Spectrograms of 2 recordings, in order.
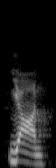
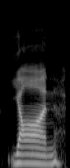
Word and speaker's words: Jan: i pronouncing that right Yan Yan when it's Dutch you have to do that and he was just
